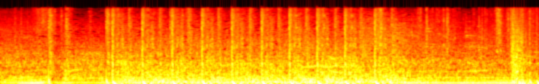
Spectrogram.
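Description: A pistol fires in rapid shots.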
